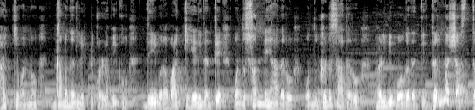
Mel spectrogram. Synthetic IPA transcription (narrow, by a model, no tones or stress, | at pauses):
aːkjɐʋɐnːu | ɡɐmɐd̪ɐlːiːʈːukɔɭːɐbeːkṵ | d̪ɛːʋɐɾɐʋaːkjɐɦe̞ːɭid̪ɐnt̪e̞o̞nd̪usɔnːɛjaːd̪ɐɾu | ond̪uɡɐɽusaːd̪ɐɾuː | hɐɭid̪iɦoːɡɐd̪ɐnt̪ed̪ʱɐɾmɐʃaːst̪ɾ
